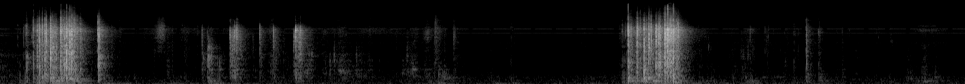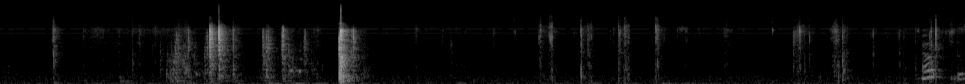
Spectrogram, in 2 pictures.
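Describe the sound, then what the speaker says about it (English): Tarot cards being shuffled in several sharp riffling bursts, separated by quieter pauses with soft clicks and handling noises. "Give these a couple good shuffles here."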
